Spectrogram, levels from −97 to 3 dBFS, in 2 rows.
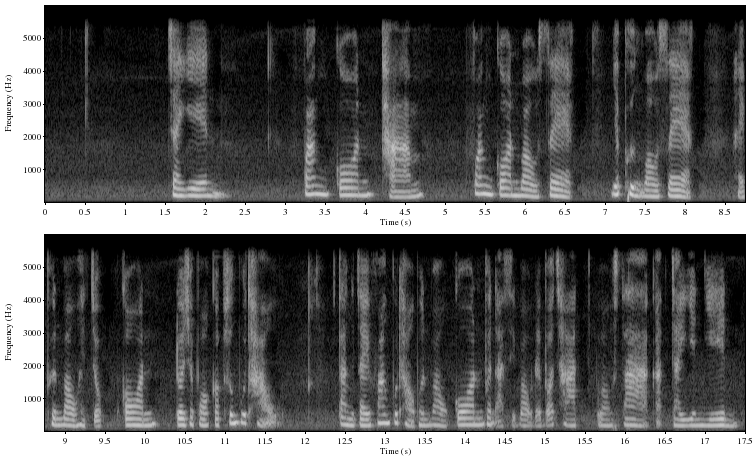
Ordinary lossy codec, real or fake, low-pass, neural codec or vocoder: none; real; 5.4 kHz; none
